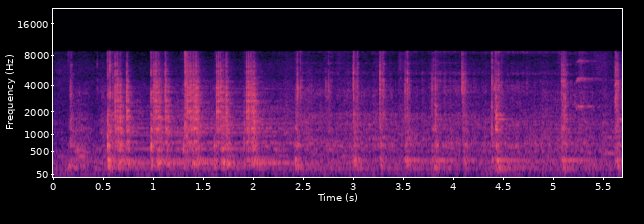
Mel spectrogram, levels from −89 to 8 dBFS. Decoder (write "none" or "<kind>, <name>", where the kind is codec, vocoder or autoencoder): none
